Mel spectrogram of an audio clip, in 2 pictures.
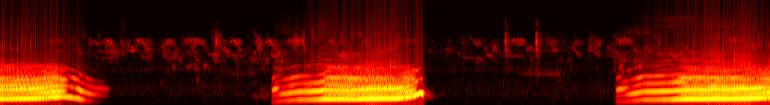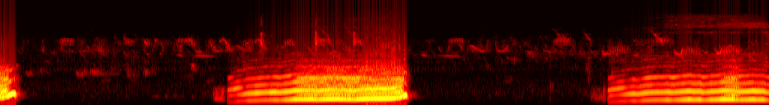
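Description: A hyena gives loud, rising whooping calls, again and again.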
